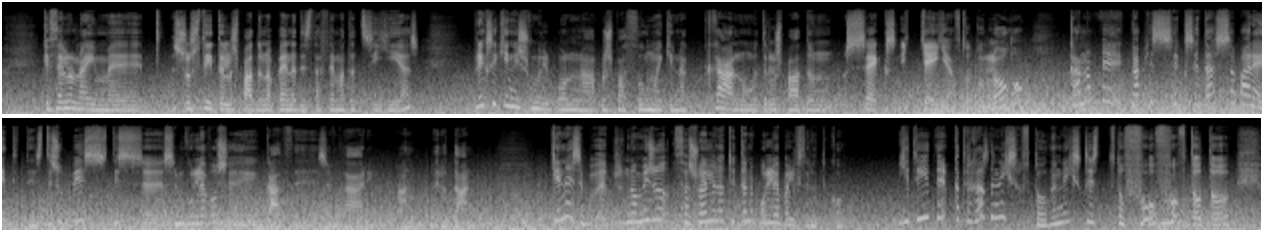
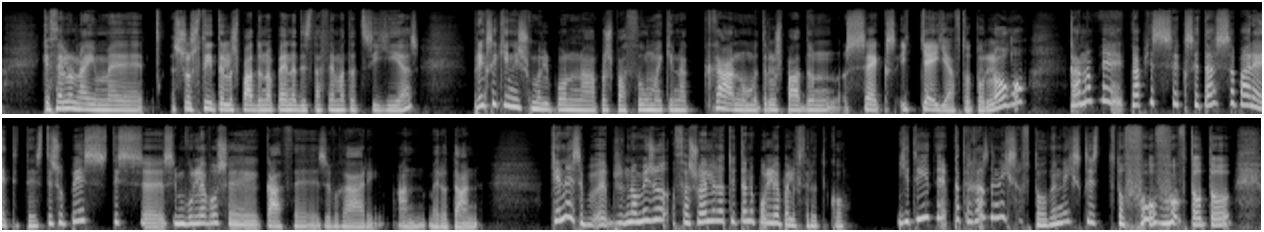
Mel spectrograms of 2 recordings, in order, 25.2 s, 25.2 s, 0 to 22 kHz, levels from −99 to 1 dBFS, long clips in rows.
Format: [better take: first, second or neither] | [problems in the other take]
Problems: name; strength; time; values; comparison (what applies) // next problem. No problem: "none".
second | wind noise on the microphone; heavy; 4 dB below the speech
